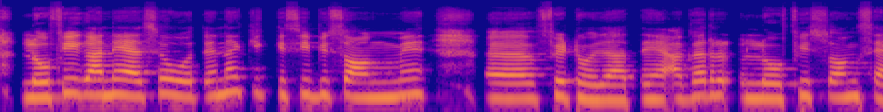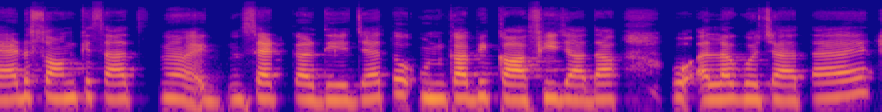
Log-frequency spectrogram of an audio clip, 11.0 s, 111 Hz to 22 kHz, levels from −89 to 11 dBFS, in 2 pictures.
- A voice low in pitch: No, high, 225 Hz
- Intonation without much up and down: Yes, narrow, 2.3 semitones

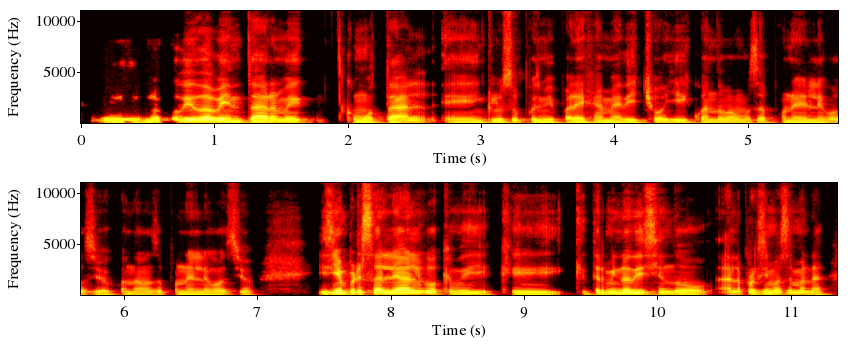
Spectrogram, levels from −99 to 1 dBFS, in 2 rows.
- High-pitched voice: No, low, 115 Hz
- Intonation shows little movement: No, average, 3.1 semitones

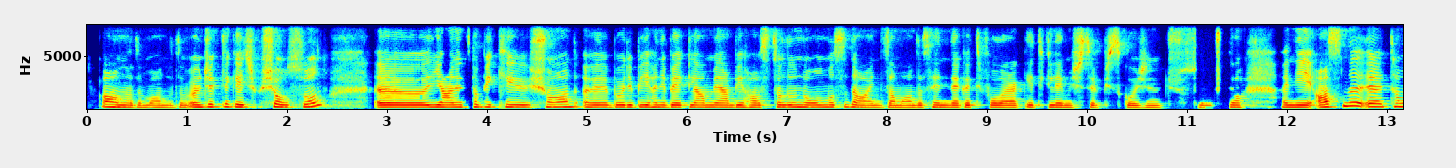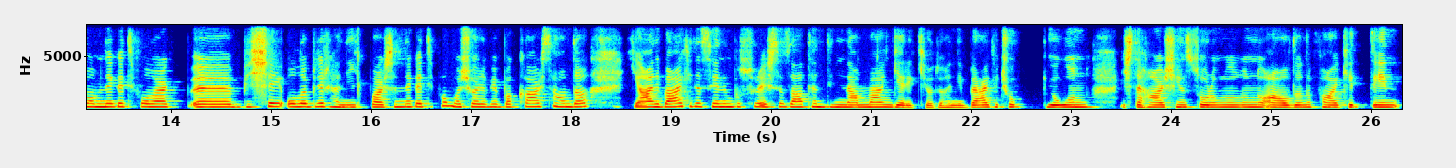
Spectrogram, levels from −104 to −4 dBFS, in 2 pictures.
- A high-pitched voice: Yes, high, 225 Hz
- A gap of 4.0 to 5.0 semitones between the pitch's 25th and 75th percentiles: No, average, 3.3 semitones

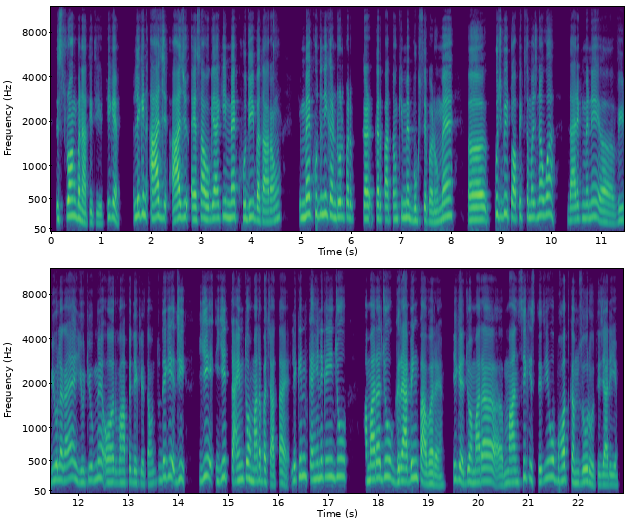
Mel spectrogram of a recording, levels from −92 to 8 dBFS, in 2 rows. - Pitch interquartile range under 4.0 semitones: No, average, 4.5 semitones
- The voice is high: Yes, high, 205 Hz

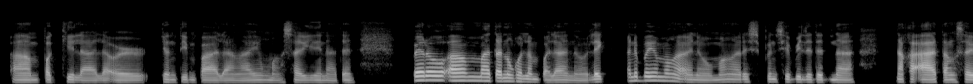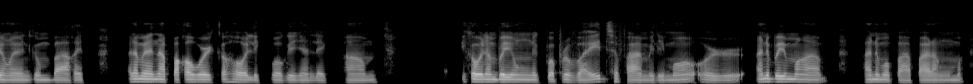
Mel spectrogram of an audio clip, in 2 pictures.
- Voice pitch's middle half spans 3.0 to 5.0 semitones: No, narrow, 2.6 semitones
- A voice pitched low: Yes, low, 105 Hz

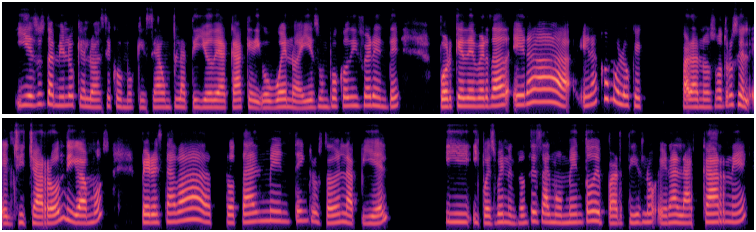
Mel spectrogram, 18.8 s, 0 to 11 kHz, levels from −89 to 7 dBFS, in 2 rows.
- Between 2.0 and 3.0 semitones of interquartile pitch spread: No, average, 3.6 semitones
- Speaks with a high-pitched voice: Yes, high, 240 Hz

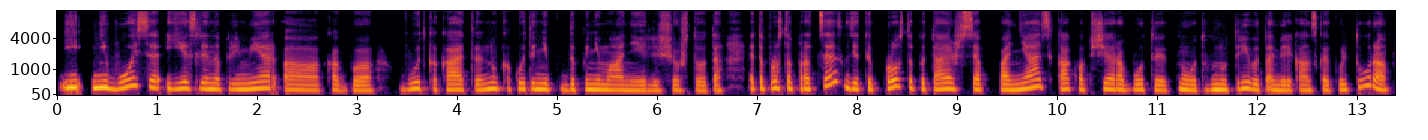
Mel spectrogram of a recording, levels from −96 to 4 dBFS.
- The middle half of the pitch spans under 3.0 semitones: No, average, 3.7 semitones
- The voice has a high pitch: No, medium, 180 Hz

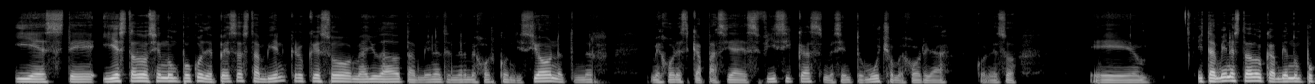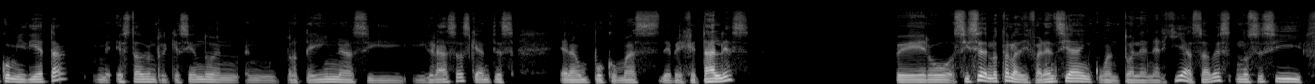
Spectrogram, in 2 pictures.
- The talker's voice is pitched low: Yes, low, 115 Hz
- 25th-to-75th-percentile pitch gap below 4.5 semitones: No, average, 5.0 semitones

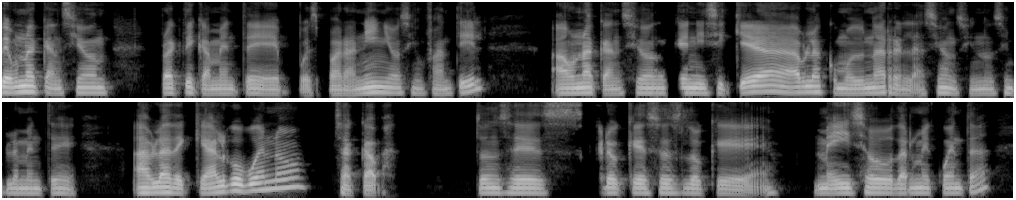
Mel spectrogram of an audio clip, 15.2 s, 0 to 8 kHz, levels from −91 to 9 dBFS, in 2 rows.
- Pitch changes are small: Yes, narrow, 2.1 semitones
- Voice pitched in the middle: No, low, 110 Hz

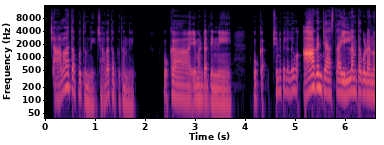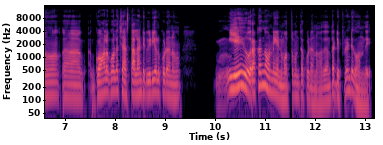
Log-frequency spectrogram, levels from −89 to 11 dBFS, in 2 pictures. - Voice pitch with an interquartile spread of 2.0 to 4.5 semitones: No, wide, 5.6 semitones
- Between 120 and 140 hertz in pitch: Yes, low, 135 Hz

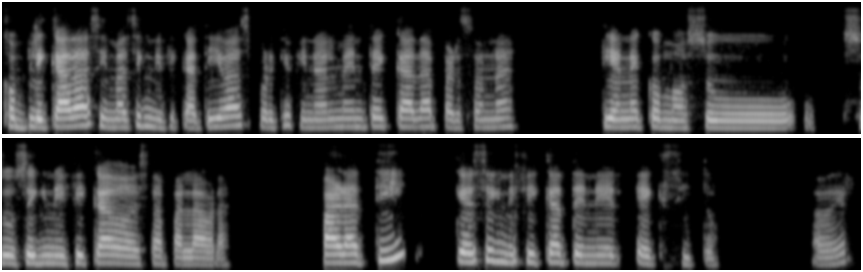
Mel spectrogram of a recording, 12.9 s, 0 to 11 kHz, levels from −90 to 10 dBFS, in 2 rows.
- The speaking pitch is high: Yes, high, 195 Hz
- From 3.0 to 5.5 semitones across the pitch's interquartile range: No, narrow, 2.5 semitones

